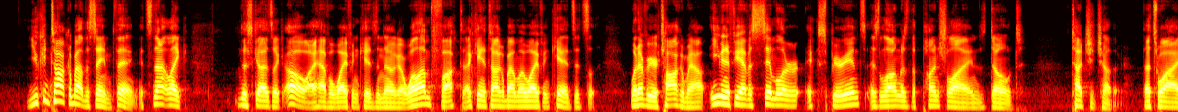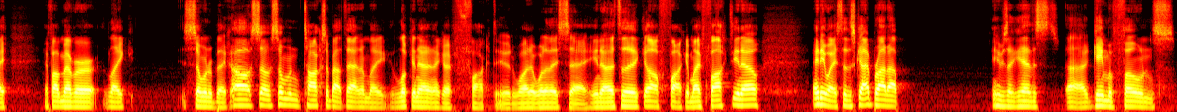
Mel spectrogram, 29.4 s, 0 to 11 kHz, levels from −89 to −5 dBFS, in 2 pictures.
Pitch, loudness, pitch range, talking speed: 115 Hz, -17 LUFS, 105-130 Hz, 230 wpm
